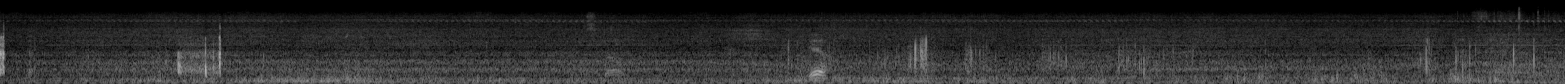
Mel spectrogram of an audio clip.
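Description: A diesel locomotive rumbles steadily as it rolls past.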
